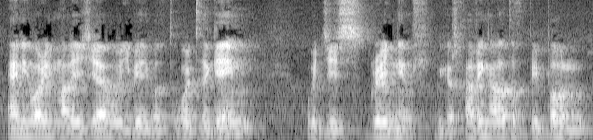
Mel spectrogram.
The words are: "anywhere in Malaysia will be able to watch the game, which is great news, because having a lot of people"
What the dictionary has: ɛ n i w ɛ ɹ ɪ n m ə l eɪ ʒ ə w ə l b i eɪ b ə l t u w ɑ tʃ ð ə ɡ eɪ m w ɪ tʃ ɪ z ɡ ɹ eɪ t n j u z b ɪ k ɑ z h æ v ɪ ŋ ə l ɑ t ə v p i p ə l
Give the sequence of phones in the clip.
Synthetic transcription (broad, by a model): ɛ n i w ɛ ɹ ɪ n m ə l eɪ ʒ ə w ə l b i eɪ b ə l t u w ɑ tʃ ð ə ɡ eɪ m w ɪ tʃ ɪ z ɡ ɹ eɪ t n j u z b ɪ k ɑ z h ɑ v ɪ ŋ ə l ɑ t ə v p i p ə l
